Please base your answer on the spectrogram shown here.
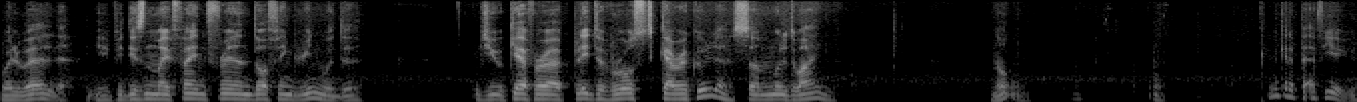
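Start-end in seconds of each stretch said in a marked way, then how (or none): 0.0-8.3 put-on seductive, sexy French accent. Voicing Horsefall at a feast, greeting a guest: put-on sexy French accent. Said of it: "Let's try a sexy Frenchman".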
